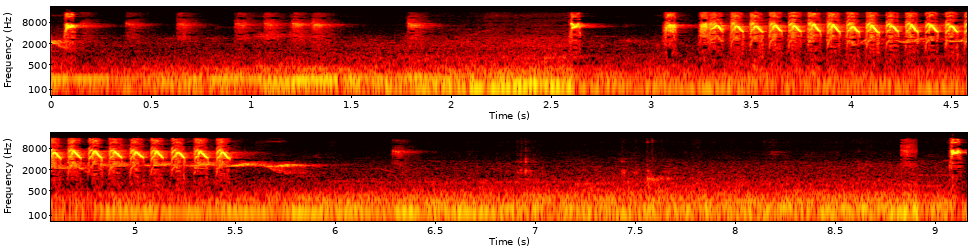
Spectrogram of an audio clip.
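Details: Javan cochoa singing as a lure to prompt other birds. Scattered sharp high chips lead into a fast pulsed trill lasting about two seconds, closing with a slurred downward whistle, then quiet with one more chip.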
